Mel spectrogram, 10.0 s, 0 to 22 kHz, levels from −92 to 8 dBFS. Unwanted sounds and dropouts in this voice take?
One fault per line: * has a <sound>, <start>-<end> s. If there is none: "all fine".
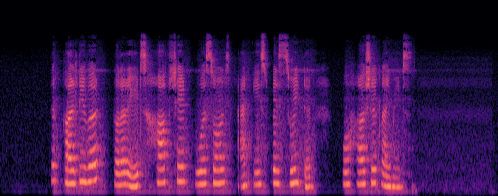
all fine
